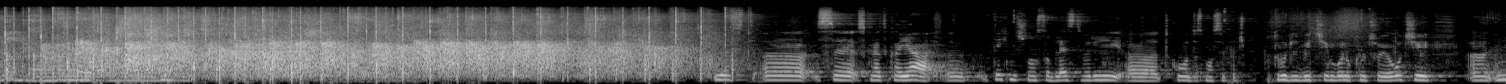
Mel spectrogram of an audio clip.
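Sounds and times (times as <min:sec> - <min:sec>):
audience applause at a panel discussion event: 0:00.0 - 0:07.5
speech: 0:08.3 - 0:15.0.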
